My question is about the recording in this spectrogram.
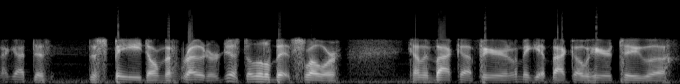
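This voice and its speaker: A man's voice: fairly low pitch, sharp tone, dry recording, rough recording. A man hosting a ham radio net, chatting casually and calling out call signs with an easy chuckle. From southern United States. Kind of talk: casual on-air radio chat. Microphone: station microphone.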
